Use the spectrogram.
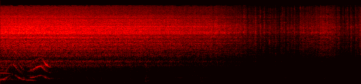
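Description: A rain stick, turned over by a teacher, pours out a steady, hissing cascade of tiny pattering grains that gradually thins and fades over several seconds, with a brief voice sounding at the very start.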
